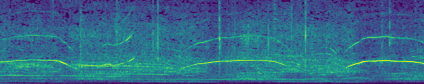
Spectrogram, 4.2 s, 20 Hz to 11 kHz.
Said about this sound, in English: RG3 for the touchdown. Can you believe it? 76 yards all the way. Listen to the crowd.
